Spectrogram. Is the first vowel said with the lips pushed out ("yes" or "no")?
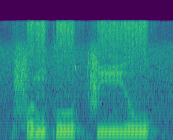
yes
